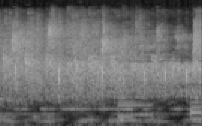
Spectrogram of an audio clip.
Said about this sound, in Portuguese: Você pode dar uma salva de palmas ao Senhor Jesus?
